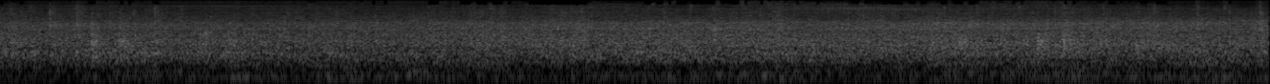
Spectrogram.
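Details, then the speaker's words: Hornby HST model power car running after service; one of the pair had its motor replaced and its bogie frames swapped. Soft, even whirring with no stutter or grinding; both run okay now, normal running. "Right, so that's these two HSTs sorted out. I'll go and give them a wee run on the way out."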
